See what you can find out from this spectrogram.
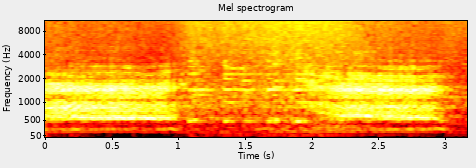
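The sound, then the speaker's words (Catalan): Bellowing of a male red deer during the October rut: two long, loud, harmonic calls, the first lasting about a second and the second rising again after a short lull, with a rough, moaning tone. “És la brama del cèrvol, és un mascle”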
